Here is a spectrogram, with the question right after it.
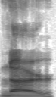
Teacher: The back vowel actually gets fronted and it's but it's rounded. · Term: Australian pronunciation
